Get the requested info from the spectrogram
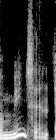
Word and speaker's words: München: El problema es cuando decimos Múnich, porque decimos, uy, esto es alemán, pues la CH será G, pero claro, no es Múnich en alemán, sino München.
